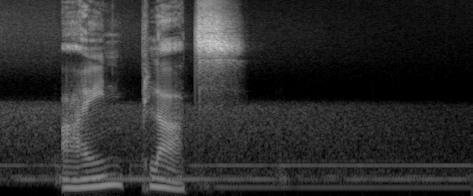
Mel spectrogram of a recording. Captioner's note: german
